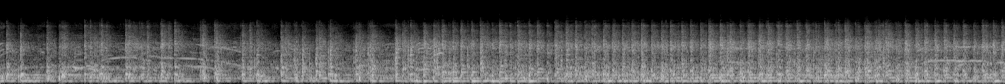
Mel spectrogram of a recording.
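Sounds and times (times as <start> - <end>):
music with fast drumming: 0.0 - 10.0.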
